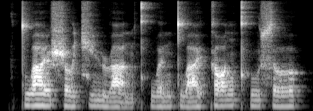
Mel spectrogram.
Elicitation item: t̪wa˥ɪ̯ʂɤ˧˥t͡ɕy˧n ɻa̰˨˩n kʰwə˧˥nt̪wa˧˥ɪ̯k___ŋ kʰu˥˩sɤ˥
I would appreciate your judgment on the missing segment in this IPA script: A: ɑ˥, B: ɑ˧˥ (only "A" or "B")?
A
